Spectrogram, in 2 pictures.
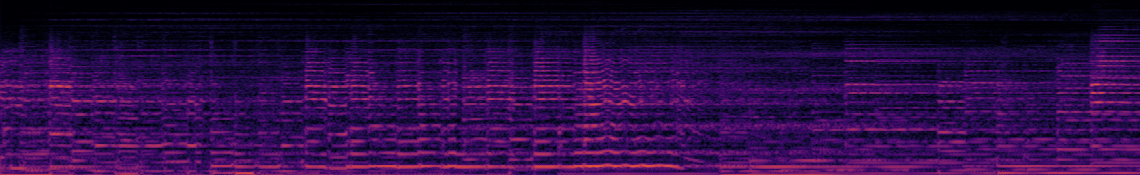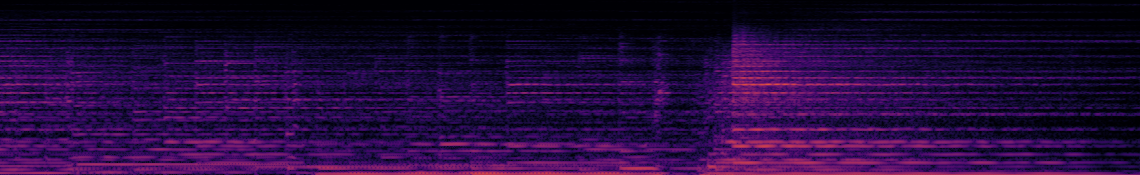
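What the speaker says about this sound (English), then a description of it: "So there you get an impression of how it sounds on the clean channel." An electric guitar through the clean channel of the NeuralDSP Archetype Petrucci plugin plays sustained chords and melodic lines with chorus and echo shimmer, loud and close, with no voices.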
